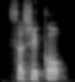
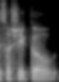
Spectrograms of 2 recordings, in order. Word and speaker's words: sashiko: So when I speak in Japanese, I would say sashiko, sashiko, sashiko, sashiko. But when I speak in English, I would say sashiko, then that's perfectly fine with me.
